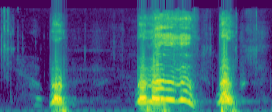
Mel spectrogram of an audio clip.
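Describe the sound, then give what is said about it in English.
Someone barks like a dog, loud: a short yap, a longer drawn-out bark that bends in pitch, then another quick bark, with pauses between. “For all the women out there, if a man comes up to you at a bar and he's just being weird, you don't want to talk to him, he's being, like, you know, just bottom line, just... bark.”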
